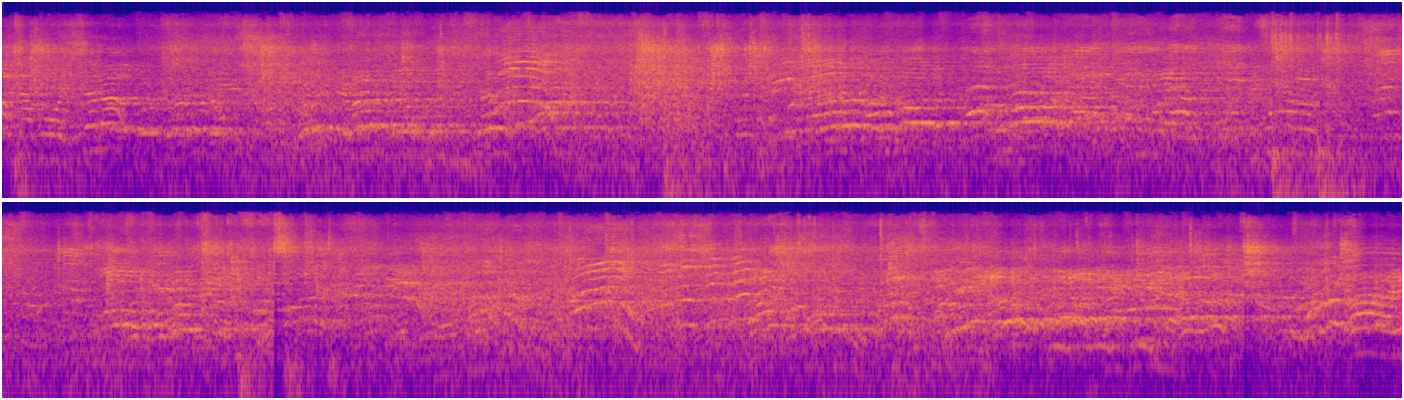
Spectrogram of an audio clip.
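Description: A crowd of spectators cheers and shouts in a large echoing rink.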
